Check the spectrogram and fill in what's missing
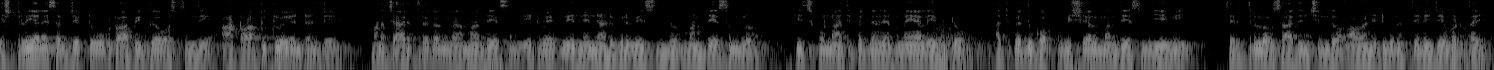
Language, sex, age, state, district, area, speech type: Telugu, male, 30-45, Andhra Pradesh, East Godavari, rural, spontaneous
